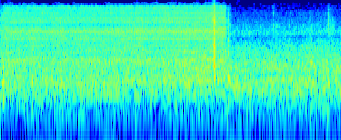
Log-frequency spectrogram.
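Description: Steady low hiss of outdoor background and microphone noise, with a single sharp click a little before three seconds in.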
